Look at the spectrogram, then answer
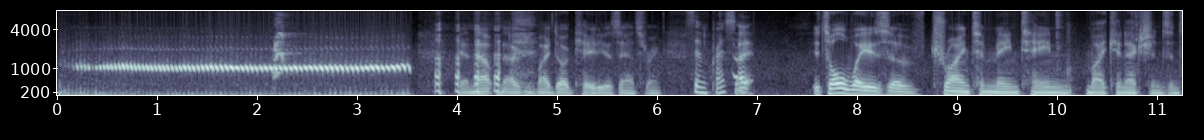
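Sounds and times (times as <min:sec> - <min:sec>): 
person imitating a screech owl with a trilled whistle: 0:00.0 - 0:03.6
laughter: 0:03.7 - 0:05.0
speech: 0:03.8 - 0:11.2.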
